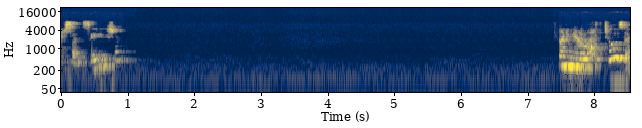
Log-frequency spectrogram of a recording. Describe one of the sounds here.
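A woman speaks calmly into a close microphone, pausing between phrases.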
